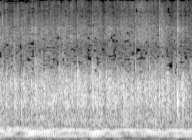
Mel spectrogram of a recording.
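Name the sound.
audience applauding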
